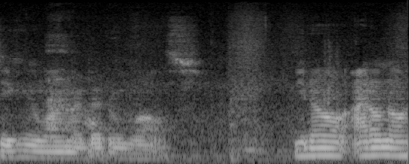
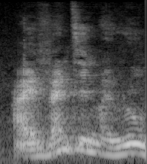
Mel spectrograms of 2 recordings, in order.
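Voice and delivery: put-on higher, louder botched accent that lands German; mock German-sounding accent; 6 semitones higher, 5 dB louder than usual. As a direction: overdo it with a fake German accent. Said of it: "That's German".

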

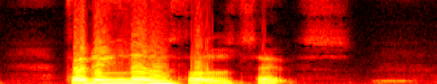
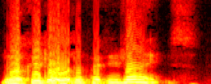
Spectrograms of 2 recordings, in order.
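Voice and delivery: higher, odd character voice; distorted Poker; 6 semitones higher than usual. A narrator's reading. Poker repeating the line about pretty lights, high distorted voice. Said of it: "Poker di-, distorted".

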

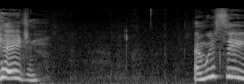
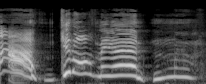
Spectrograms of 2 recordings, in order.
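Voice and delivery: high, loud, drawn-out protest; struggling yell; 6 semitones higher, 4 dB louder, much slower than usual. Retold or imitated. Henry grabbed by Dirk, protesting yell. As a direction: yell to be let go.

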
